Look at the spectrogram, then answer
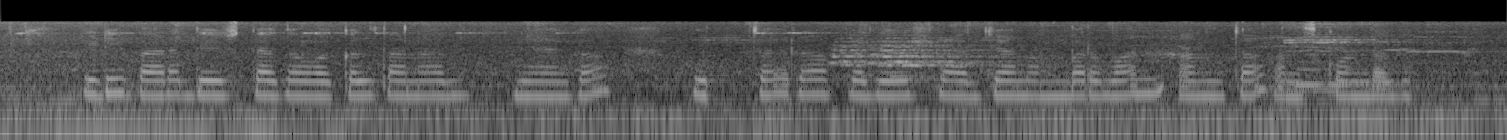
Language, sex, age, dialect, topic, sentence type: Kannada, male, 18-24, Northeastern, agriculture, statement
